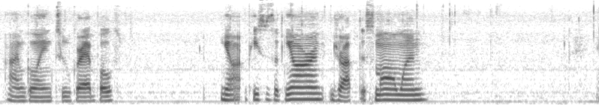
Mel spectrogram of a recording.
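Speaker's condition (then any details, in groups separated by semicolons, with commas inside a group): No condition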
